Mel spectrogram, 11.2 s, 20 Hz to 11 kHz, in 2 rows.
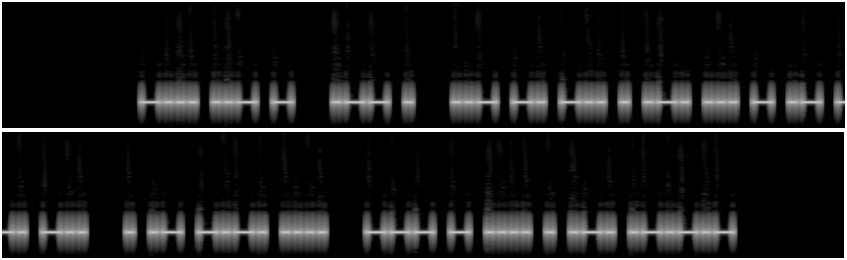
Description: Morse code, heard as a keyed tone, about 32 wpm, 700 Hz. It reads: BUT WE UNDERSTAND EACH OTHER.
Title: Sentences from Top 1000 Words - Review Part 1 - 30wpm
